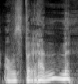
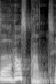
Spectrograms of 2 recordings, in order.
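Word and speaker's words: Hausbrandt: Also der wird natürlich auf Italienisch Ausbrand, okay. – Ausbrand ausgesprochen. Oder Ausbrante. – Ja. – Aber es ist Hausbrand, ja.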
